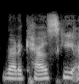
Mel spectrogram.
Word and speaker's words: Ratajkowski: We had Nicki Minaj, Emily Ratajkowski.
